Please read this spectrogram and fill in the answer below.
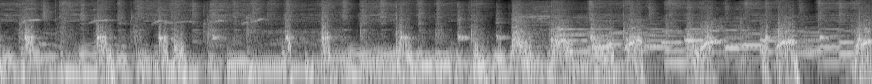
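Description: Live band playing loud, recorded on a phone with poor, overloaded sound: a drum kit keeps a steady beat over a bass line, and held higher notes, likely the saxophones, come in about four seconds in.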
